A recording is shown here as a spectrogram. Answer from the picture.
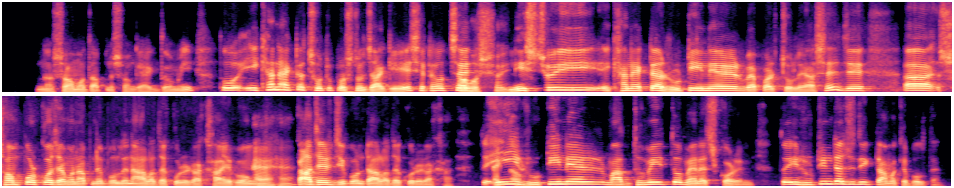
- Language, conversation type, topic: Bengali, podcast, ব্যস্ত জীবনেও সম্পর্ক টিকিয়ে রাখার উপায় কী?
- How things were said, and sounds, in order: tapping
